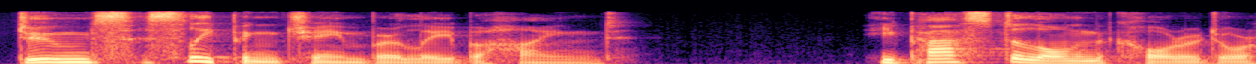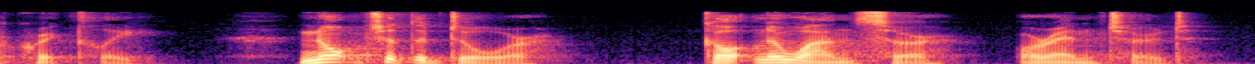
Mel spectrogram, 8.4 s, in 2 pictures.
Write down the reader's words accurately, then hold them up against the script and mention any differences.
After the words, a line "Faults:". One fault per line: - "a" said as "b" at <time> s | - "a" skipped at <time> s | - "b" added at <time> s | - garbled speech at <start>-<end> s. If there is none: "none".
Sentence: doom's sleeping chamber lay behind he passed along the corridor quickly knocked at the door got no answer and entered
doom's sleeping chamber lay behind he passed along the corridor quickly knocked at the door got no answer or entered
Faults:
- "and" said as "or" at 7.6 s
